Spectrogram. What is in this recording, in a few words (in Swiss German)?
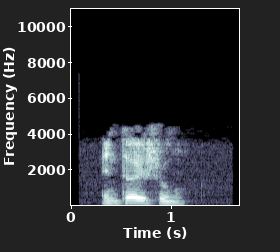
"enttaueschung", Alsace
